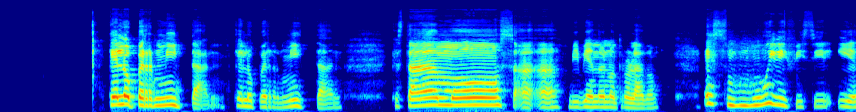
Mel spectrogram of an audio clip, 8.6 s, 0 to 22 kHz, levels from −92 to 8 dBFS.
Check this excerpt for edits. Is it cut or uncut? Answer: uncut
